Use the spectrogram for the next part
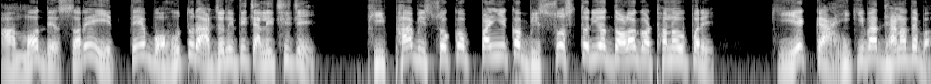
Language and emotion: Odia, disgusted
